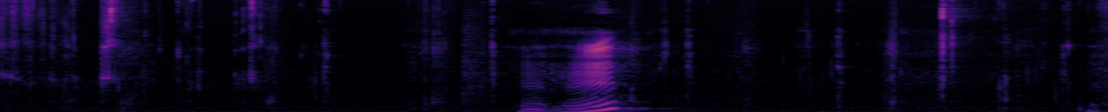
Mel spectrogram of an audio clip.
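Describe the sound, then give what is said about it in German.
A plain, unsauced chicken nugget is bitten into, giving soft crunchy bites and chewing clicks in a quiet setting. “ich habe jetzt ein Nugget, der ist noch komplett unbehandelt mit gar nichts. Also kein Ketchup, keine Mayo, kein Zitronensaft, kein nichts. Ich beiße mal rein und schau mal, wie sich das anhört.”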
